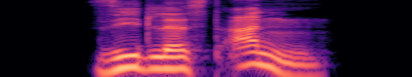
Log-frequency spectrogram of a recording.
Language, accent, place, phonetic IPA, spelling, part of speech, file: German, Germany, Berlin, [ˌziːdləst ˈan], siedlest an, verb, De-siedlest an.ogg
- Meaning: second-person singular subjunctive I of ansiedeln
